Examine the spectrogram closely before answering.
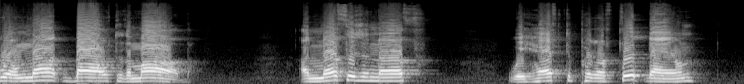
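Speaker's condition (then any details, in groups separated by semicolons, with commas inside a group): Cerebral palsy; spastic diplegia from birth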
